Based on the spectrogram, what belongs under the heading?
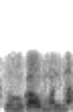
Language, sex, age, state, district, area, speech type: Bodo, female, 60+, Assam, Chirang, rural, conversation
